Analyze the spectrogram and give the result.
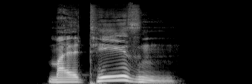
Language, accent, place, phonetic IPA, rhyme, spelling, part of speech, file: German, Germany, Berlin, [malˈteːzn̩], -eːzn̩, Maltesen, noun, De-Maltesen.ogg
- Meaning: inflection of Maltese: 1. genitive/dative/accusative singular 2. nominative/genitive/dative/accusative plural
